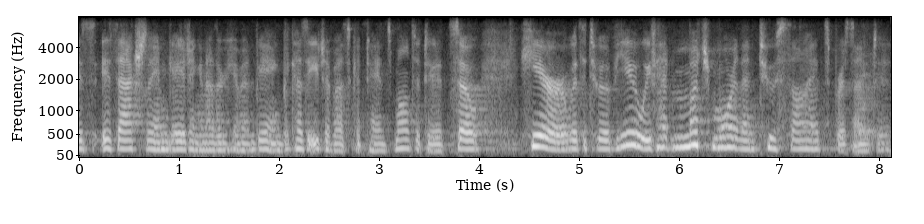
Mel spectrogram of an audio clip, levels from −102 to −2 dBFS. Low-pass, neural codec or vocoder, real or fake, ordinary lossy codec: 7.2 kHz; vocoder, 24 kHz, 100 mel bands, Vocos; fake; Opus, 32 kbps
